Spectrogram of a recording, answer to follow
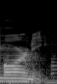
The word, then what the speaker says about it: Marnie: I'm Marnie. Kinda rhymes with Barney.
